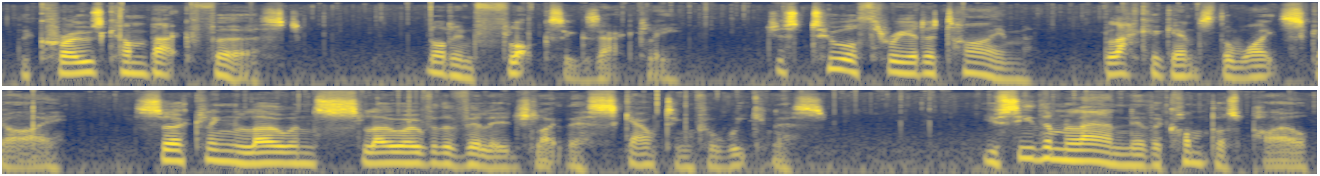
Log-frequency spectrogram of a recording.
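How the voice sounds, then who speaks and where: A man narrating a calm, scripted bedtime history story in the second person, slow and soft, sometimes sinking to a whisper. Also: medium pitch, vocal fry.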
